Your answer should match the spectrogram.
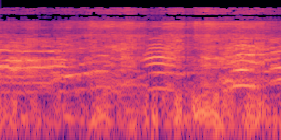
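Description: Several people's voices calling out and exclaiming, with high calls that rise and fall, and no music.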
